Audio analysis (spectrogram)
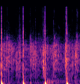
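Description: A few sharp, evenly spaced claps ring out close by, about three per second, during a question session held in Spanish.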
